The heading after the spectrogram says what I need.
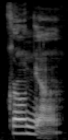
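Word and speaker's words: Gráinne: She asked what it meant, and I said, well, in Ireland, they typically pronounce it like Gronia.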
